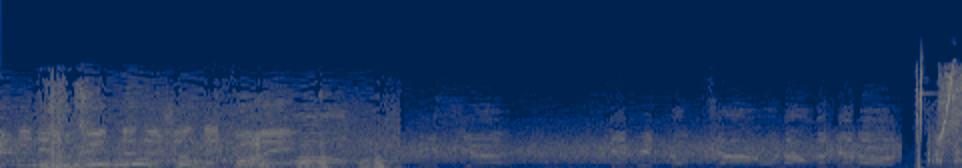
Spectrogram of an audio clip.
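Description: Football match sound from a television: a commentator and shouting stadium crowd, many voices rising and falling in pitch. It cuts off suddenly near the end, followed by a short burst of noise.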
